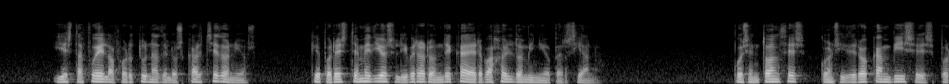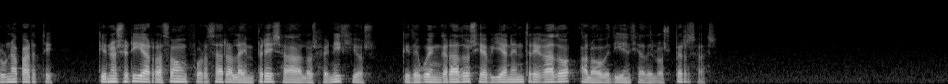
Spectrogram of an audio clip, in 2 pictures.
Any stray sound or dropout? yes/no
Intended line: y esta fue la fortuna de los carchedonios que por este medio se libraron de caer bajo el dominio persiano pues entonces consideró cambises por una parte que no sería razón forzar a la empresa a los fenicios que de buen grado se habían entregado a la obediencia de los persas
no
